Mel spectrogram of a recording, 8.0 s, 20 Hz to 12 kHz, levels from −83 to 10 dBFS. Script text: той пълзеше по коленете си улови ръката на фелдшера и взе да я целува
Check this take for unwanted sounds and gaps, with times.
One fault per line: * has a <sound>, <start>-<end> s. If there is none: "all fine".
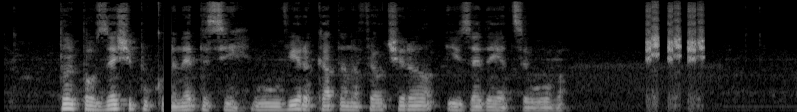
* has a dropout, 1.6-1.7 s
* has a laugh, 6.5-7.1 s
